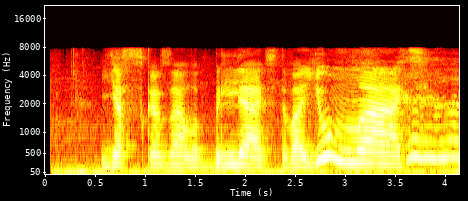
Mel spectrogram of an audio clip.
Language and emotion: Russian, angry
